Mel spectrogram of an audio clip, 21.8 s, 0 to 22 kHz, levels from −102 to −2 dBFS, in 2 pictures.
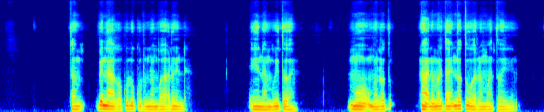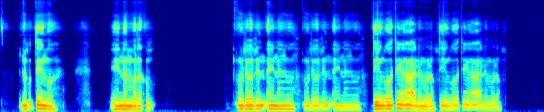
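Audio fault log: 16.92 s to end, doubled audio track: A second copy of the speech enters abruptly and runs to the end. It trails by about one and a half seconds, about 5 dB quieter, full-band and dry. A slower capture path likely records the same sound twice.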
